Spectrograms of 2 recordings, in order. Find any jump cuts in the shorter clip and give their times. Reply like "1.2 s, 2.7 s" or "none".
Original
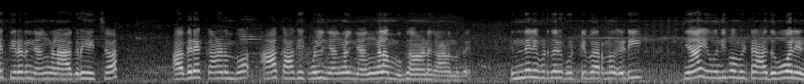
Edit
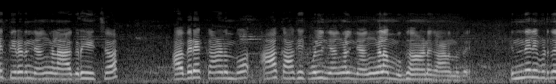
none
